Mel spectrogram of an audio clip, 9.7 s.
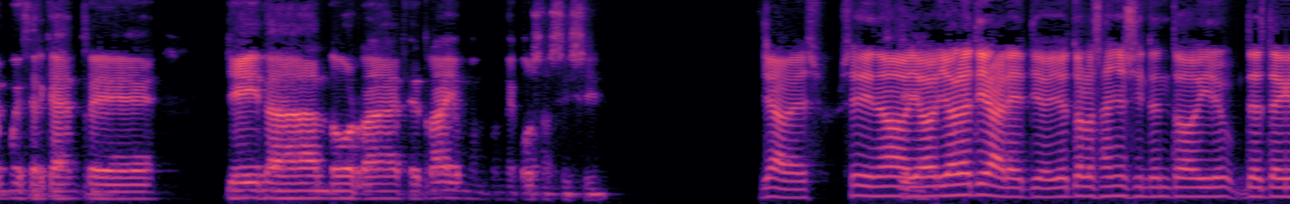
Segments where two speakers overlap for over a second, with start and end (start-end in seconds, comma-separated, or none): none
